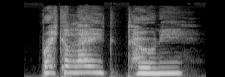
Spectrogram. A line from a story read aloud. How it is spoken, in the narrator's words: she whispered into his ear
